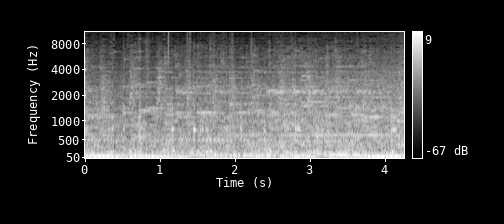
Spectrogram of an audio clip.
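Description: Horror film soundtrack: a steady low drone under many irregular mechanical clicks.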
